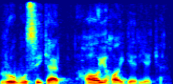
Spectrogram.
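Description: Give me an older man preaching a sermon, switching between hushed storytelling and forceful, loud emphasis. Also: mid-range voice. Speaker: religious speaker. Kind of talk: sermon with personal war memories.

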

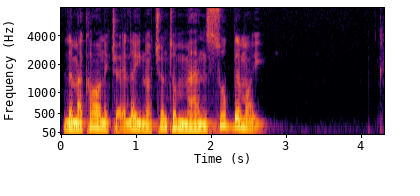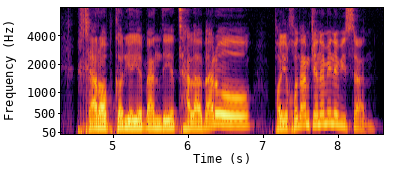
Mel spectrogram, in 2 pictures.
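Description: A man's voice: fairly high pitch, dark tone. A male cleric preaching a sermon in an impassioned, storytelling manner, rising to emphatic peaks.

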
